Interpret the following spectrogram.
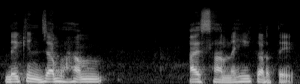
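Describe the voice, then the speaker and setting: A man, an Islamic scholar from India, giving a slow, deliberate religious lesson on Quran recitation and spelling out letters one by one. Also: medium pitch, fairly even intonation, dark tone.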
